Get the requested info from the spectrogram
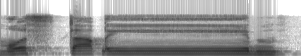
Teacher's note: سین پہ سیٹی کی آواز آئے گی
